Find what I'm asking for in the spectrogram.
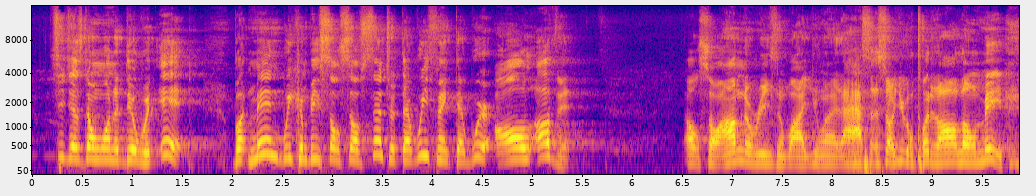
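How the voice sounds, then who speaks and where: With lively intonation and an animated tone, a high-pitched man talks at a fairly quick pace over noticeable background noise. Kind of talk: sermon with call-and-response. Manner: animated, rousing, crowd-working.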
